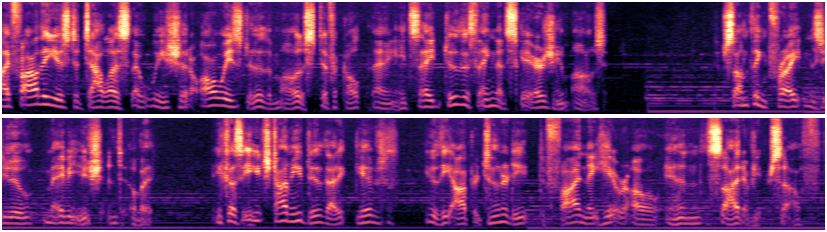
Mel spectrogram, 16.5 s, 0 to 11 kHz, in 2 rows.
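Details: Spasmodic dysphonia (he calls it spasmodic dystonia) in a 70-year-old man: a neurological voice disorder that makes his voice tremble, with onset at age 42. He also says his voice was very strong until age 46.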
